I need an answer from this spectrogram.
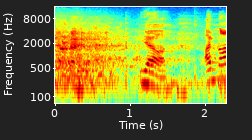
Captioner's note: audience laughing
